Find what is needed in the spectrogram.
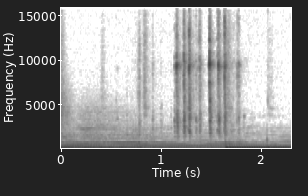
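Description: Computer keyboard typing: a quick run of keystrokes a little after a second in, over soft background music with held tones.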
